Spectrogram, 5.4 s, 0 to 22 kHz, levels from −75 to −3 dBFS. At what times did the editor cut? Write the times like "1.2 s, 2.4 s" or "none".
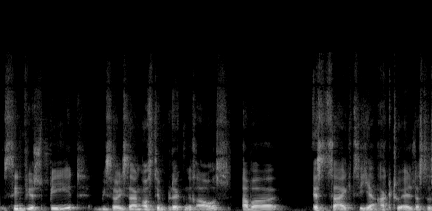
2.9 s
